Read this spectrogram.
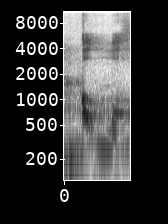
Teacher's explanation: Tak kena tu, tak tepat bacaan dia. Allah, lam dibaca dengan lam taghlid, lam tebal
